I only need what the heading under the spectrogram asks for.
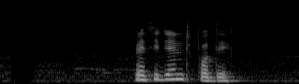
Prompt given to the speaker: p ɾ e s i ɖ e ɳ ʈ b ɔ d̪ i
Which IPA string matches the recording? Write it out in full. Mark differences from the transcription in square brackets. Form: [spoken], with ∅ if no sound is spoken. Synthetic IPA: p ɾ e s i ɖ e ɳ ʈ [p] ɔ d̪ [e]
